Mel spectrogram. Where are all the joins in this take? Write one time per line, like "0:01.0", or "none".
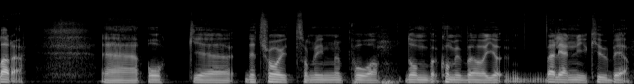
none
